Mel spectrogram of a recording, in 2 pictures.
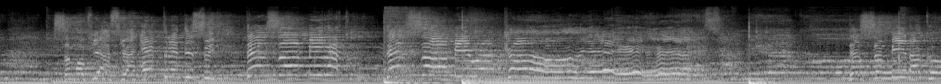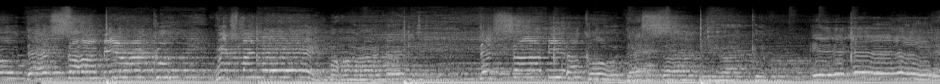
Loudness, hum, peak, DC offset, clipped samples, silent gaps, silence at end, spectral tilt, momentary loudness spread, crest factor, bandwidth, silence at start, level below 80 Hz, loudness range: -16 LUFS; none; 0 dBFS; under 0.1%; under 0.1%; none; 0 s; -5 dB/octave; 5 LU; 14 dB; 16 kHz; 0 s; -22 dBFS; 3 LU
